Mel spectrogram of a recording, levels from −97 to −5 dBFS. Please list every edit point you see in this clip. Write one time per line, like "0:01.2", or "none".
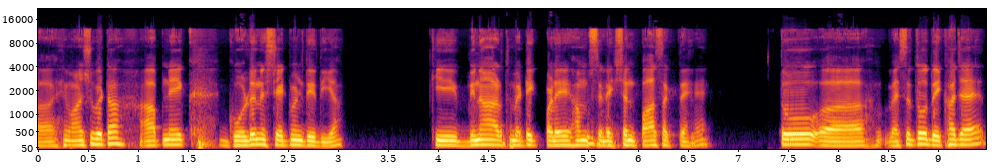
none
